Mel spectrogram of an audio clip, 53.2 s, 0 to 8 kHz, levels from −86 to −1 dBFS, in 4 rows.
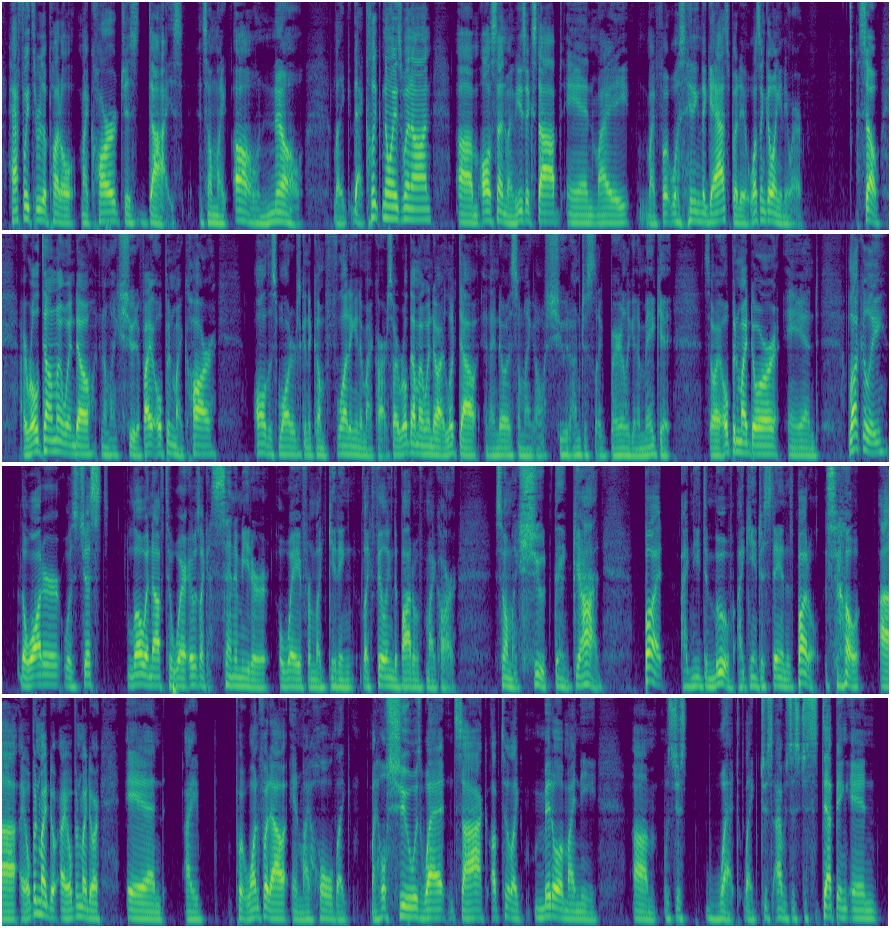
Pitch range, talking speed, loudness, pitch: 95-115 Hz, 205 wpm, -20 LUFS, 105 Hz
